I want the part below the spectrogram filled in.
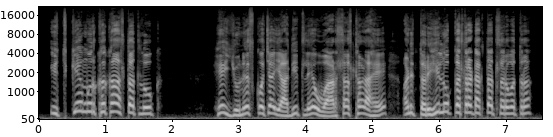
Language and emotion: Marathi, angry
